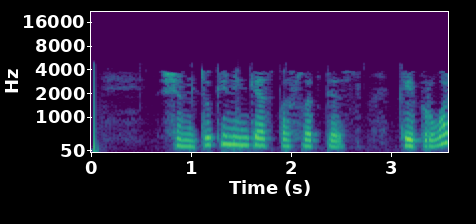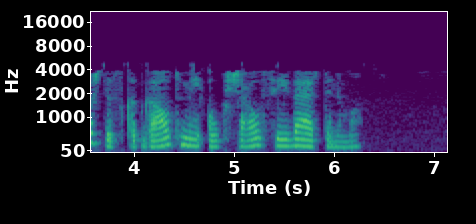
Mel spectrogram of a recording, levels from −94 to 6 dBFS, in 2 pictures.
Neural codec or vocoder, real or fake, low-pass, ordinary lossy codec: none; real; 19.8 kHz; AAC, 16 kbps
